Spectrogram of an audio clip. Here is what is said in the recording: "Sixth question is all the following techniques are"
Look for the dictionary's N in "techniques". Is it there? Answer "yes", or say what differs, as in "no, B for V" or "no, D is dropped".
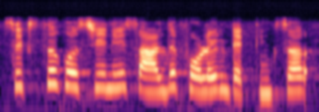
no, N is dropped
